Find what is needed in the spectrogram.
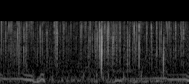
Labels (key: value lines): label: biophony, cascading saw
recorder: SoundTrap 600 or HydroMoth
